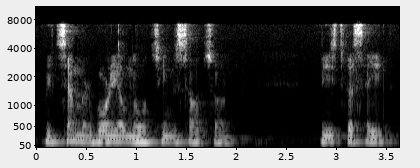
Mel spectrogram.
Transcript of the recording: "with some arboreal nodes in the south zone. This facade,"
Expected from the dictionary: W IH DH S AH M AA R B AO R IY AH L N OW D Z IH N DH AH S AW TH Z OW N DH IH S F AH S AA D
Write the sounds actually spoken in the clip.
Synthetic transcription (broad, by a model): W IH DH S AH M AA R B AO R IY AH L N OW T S IH N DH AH S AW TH S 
